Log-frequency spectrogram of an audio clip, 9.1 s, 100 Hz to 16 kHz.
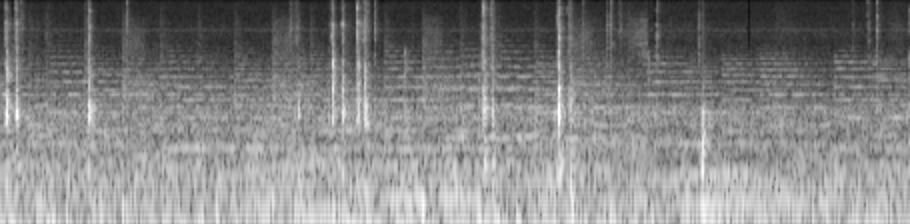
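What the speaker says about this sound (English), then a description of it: "I fat-fingered the keyboard and hit 4." Sparse, quiet clicks from a computer keyboard come in scattered single taps and short bursts against a low background hum, close and faint.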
